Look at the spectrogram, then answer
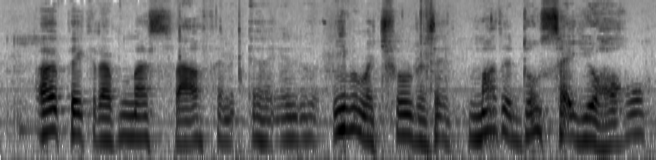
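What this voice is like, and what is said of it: Italian accent with Southern American tinge. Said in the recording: “that's where I picked up my Southern. ... they tell me I'm Italian with a Southern accent.”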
